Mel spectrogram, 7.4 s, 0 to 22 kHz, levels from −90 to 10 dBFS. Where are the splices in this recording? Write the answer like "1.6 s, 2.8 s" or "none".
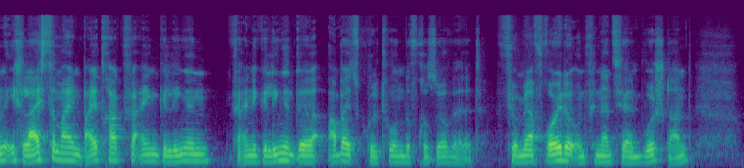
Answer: none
